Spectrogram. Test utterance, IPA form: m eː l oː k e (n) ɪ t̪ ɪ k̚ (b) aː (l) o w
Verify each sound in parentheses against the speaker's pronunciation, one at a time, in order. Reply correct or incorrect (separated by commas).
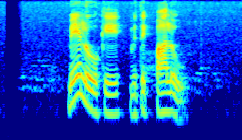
incorrect, incorrect, correct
